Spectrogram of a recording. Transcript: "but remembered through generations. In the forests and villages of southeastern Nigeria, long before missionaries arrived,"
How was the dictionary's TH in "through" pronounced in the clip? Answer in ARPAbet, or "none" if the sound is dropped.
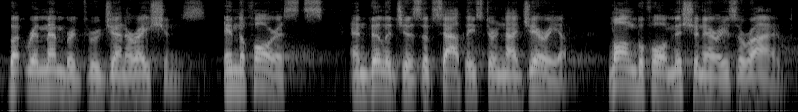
TH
